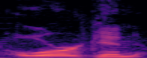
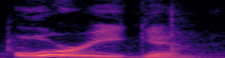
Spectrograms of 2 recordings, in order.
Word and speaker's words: Oregon: of the state oregon it's not organ oregon as the 2-0 pitch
